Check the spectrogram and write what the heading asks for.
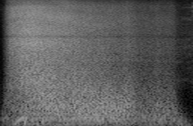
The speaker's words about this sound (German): dass in Rostock auch durchaus mal ein Wind weht. Ähm, und das wäre für euch wahrscheinlich einfach äußerst unangenehm.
